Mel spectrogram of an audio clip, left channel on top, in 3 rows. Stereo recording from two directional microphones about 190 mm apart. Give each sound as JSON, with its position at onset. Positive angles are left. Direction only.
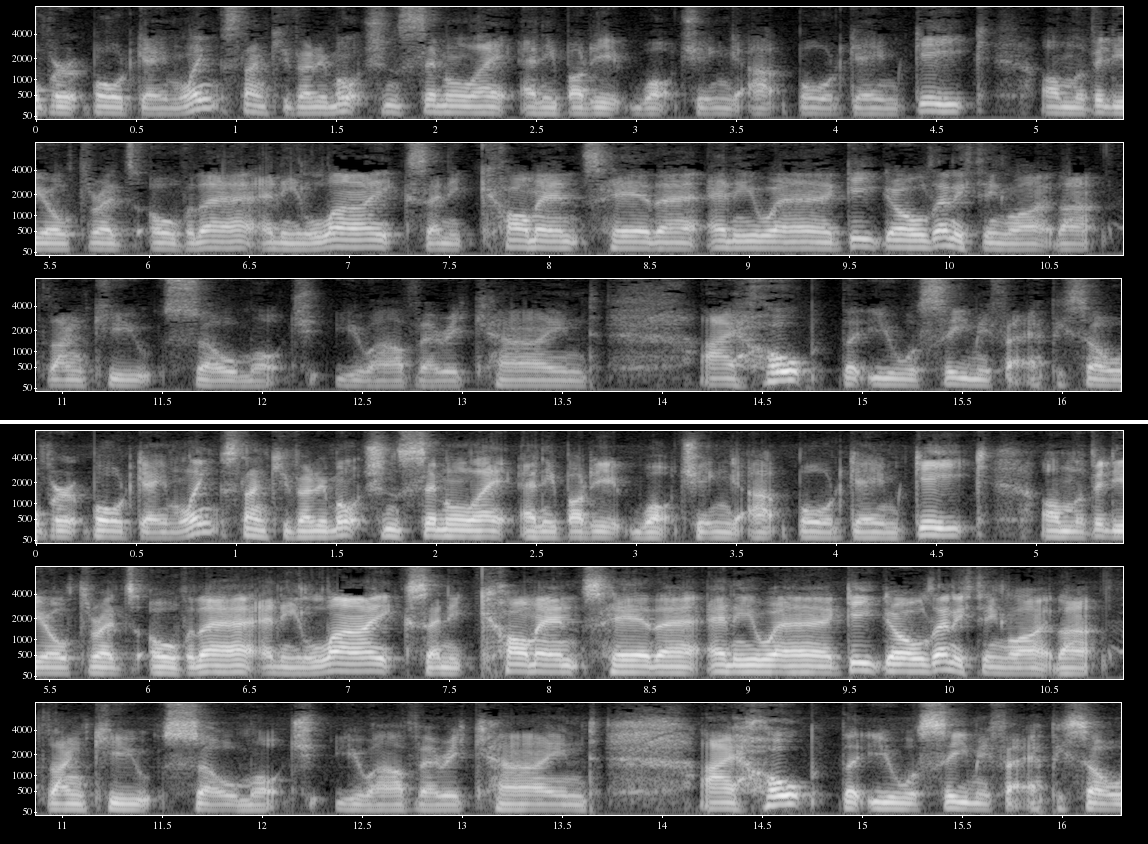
{"t": 0.0, "sound": "speech", "side_deg": -30}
